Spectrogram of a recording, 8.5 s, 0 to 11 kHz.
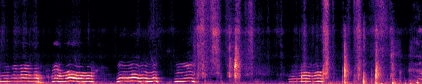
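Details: June 2015 recording of a dog called Charlie making a series of short, quavering, harmonic whines, four in the first four seconds then one more later, mixed with clattering and rustling noises indoors.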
